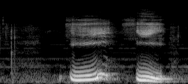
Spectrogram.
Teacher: ई का उच्चारण स्थान तालु से है।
